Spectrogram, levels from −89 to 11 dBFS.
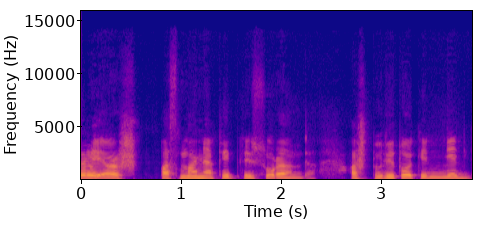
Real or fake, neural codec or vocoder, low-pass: fake; codec, 32 kHz, 1.9 kbps, SNAC; 14.4 kHz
